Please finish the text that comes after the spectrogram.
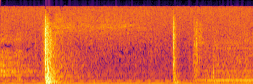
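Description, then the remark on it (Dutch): A heavy airlock door opens with a loud thud and rush, followed a few seconds later by a softer mechanical clunk over a steady low machine hum. “Ik ga nu hun luchtsluis in en beveel ze om die vol te laten lopen.”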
